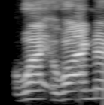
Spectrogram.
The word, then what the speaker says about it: Wagner: Is it Wagner or should we pronounce it dramatically? Which continent are we on? So yes, uh Wagner is good.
